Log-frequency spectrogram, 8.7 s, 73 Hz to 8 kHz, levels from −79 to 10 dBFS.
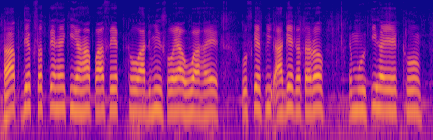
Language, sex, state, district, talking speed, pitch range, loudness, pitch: Hindi, male, Chhattisgarh, Balrampur, 145 wpm, 190-210 Hz, -17 LUFS, 195 Hz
